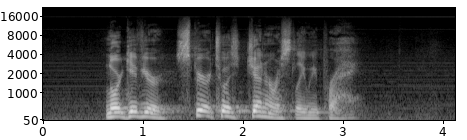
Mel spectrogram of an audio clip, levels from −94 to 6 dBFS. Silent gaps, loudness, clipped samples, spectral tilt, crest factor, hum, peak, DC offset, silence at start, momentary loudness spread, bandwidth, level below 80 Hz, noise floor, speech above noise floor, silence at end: none; -20 LUFS; under 0.1%; -5.5 dB/octave; 18 dB; none; -4 dBFS; under 0.1%; 0.65 s; 14 LU; 12.5 kHz; -60 dBFS; -57 dBFS; 38 dB; 1 s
